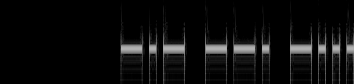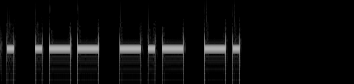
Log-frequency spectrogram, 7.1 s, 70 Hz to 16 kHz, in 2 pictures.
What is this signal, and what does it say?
Morse code, heard as a keyed tone, about 17 wpm, 700 Hz. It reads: KG6WKN
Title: USA Call Signs 17wpm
